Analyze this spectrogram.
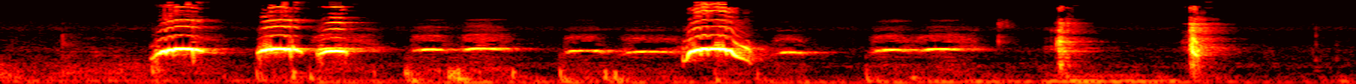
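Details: Pet cockatiel whistling a mash-up of songs: a few clear whistled notes, some short and sliding up then down, others held and level, with quiet gaps and faint room clicks between them.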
